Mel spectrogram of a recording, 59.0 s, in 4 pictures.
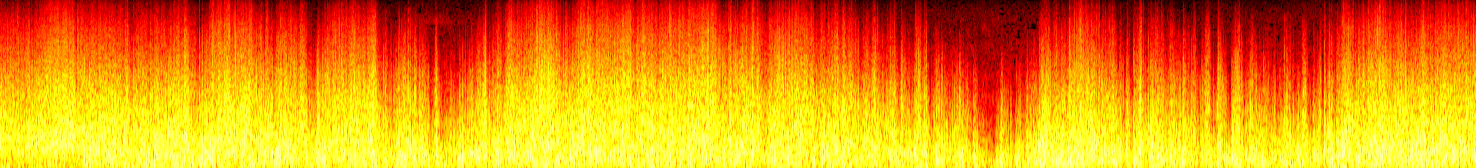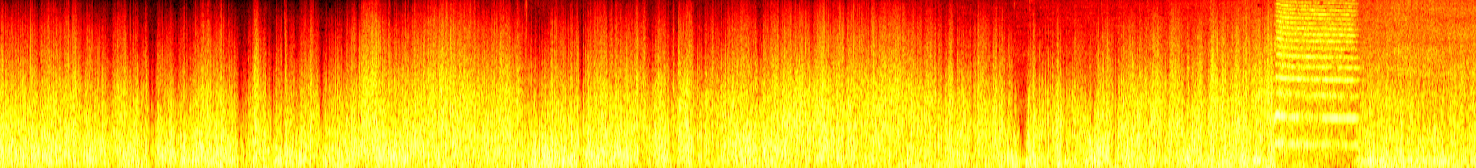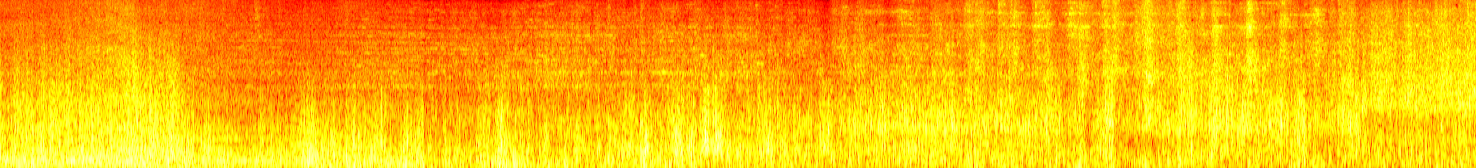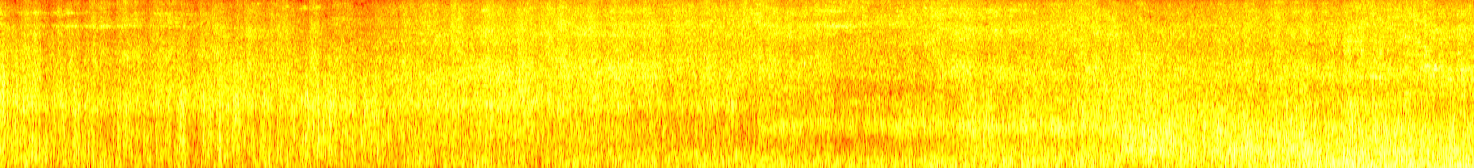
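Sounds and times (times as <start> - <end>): locomotive engine hum: 22.8 - 59.0
locomotive horn blast: 27.4 - 28.8
wagon wheels clicking over rail joints: 31.6 - 59.0.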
